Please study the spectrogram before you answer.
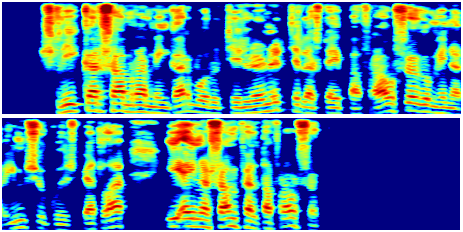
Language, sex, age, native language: Icelandic, male, 40-49, Icelandic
